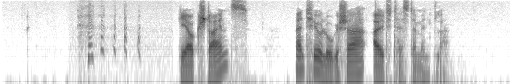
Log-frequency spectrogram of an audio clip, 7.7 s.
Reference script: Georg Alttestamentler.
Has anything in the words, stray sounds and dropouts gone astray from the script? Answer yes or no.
yes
